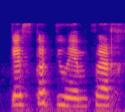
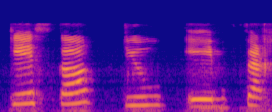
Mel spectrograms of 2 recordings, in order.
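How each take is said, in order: First: Said in the usual way. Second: Slow French, phrase broken into pieces; drawn-out teaching pronunciation with gaps between words; slow demonstration. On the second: Shown as a demonstration. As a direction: model it word by word for learners. Teacher models phrase slowly, then naturally.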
